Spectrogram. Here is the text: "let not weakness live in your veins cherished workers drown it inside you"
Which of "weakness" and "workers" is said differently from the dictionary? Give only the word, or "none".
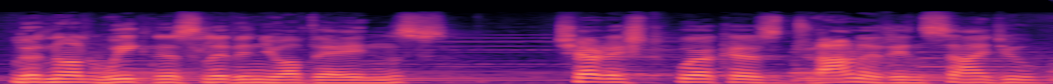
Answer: none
